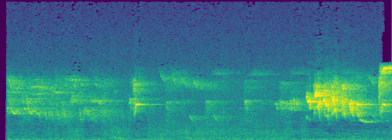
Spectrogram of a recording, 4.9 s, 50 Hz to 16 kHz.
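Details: Five-week-old northern goshawk chicks, recorded from about 60 m, give a thin, high, chittering stream of overlapping food-begging calls while one feeds, swelling into a louder, harsher burst toward the end.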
